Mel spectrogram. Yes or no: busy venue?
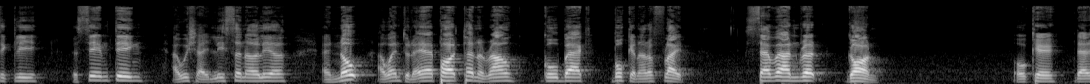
no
